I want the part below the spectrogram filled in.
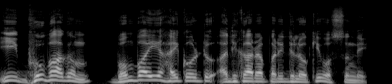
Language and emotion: Telugu, neutral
